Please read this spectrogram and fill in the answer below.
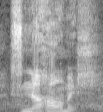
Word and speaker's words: Snohomish: We got a Darren LaRoque is cooking, so proud of you, and a good job on the pronunciation. You finally got Snohomish.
